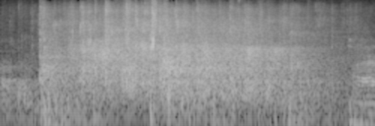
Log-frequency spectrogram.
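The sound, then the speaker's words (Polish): An audience breaks into steady applause as a speaker is invited onto the stage, a dense wash of many hands clapping at a fairly loud, even level for several seconds before tapering off slightly at the end. “brawo.”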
